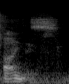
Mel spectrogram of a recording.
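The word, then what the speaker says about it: Heintz: That's just like the ketchup, but with the T before this. Heinz.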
